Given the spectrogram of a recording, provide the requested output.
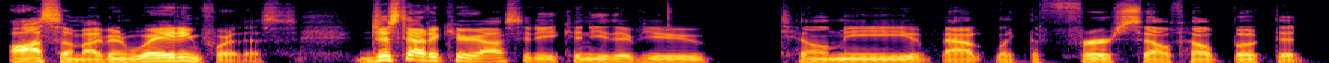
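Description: A man's voice: mid-range voice, brisk, clean tone, no room sound, studio quality. A man hosting a podcast, introducing guests and interviewing them conversationally. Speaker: podcast host.

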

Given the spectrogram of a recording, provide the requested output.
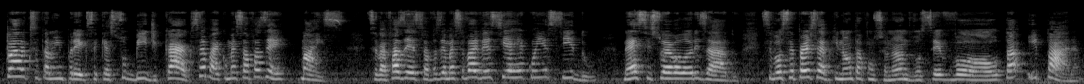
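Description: A woman's voice: high-pitched, lively intonation, fast, hardly any pauses, sharp tone, a little hiss or hum. A woman therapist giving blunt, emphatic advice in a casual chat, often repeating herself for stress. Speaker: family constellation therapist answering viewer questions. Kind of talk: casual live advice reading comments.

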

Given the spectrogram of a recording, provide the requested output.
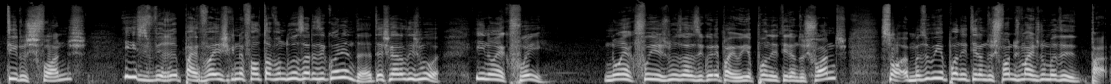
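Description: A young man with a European Portuguese accent rattles through a stand-up story at speed, his voice sitting high for a man. His tone is mellow and dark, and the sound is dry and close with no room echo. He swears freely and keeps turning to the audience with asides. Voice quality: profane, animated storytelling with asides. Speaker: comedian host. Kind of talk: stand-up comedy monologue.

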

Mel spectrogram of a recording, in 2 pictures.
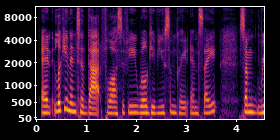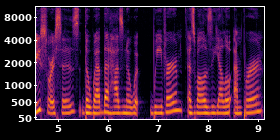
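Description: A woman in her twenties talks through her podcast in an earnest, chatty way, often doubling words as she restarts a thought. Her pitch sits in a middle range for a woman. The sound is dry and close to the mic, with no room in it. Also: a little mellow, dry recording. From United States. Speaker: podcast host. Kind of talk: casual solo podcast talk.

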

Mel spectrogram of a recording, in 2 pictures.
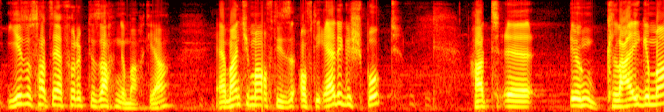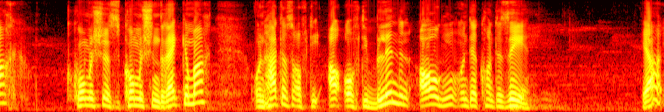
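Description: Brief: male preacher, somewhat high voice, animated testimony, dry close sound. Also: moderate pace, no echo. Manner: animated storytelling, addresses listeners directly. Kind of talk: sermon testimony.

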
